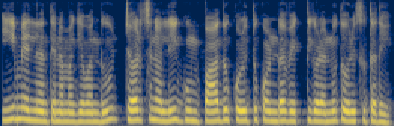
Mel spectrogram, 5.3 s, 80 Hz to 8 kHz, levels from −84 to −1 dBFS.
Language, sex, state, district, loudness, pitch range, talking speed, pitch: Kannada, female, Karnataka, Bidar, -14 LUFS, 215-230 Hz, 100 wpm, 220 Hz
